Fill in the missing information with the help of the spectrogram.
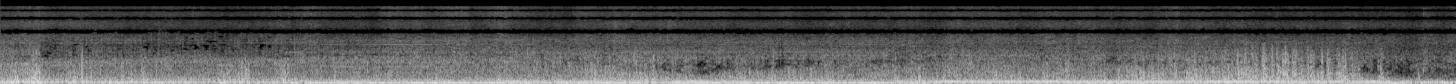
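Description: Small passenger ferry's engine running under way, with the propeller wash churning at the stern and wind on the microphone. The engine note shifts about two-thirds of the way through and drops away near the end as the boat throttles back.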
